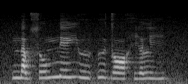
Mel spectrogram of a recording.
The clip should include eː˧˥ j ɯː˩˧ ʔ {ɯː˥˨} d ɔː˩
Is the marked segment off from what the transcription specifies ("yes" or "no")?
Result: no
